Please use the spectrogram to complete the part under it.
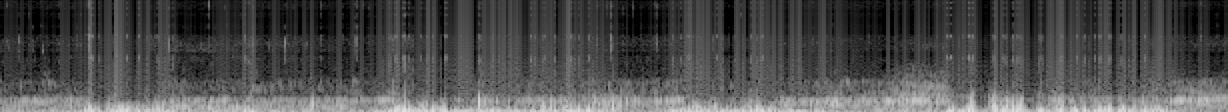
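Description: A swimmer's arms splash and churn the water overhead.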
